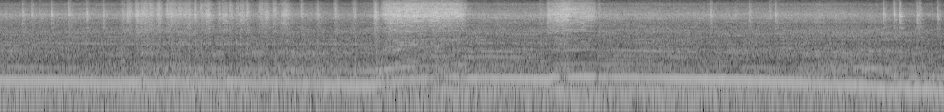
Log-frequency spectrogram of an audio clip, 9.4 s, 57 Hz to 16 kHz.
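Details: 2001 Yamaha Banshee 350 two-stroke on a POV test ride after new clamps fixed an exhaust leak: sharp, raspy wail climbing and dropping cleanly through the gears under load, no puffing or spitting. Exhaust sealed, strong.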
